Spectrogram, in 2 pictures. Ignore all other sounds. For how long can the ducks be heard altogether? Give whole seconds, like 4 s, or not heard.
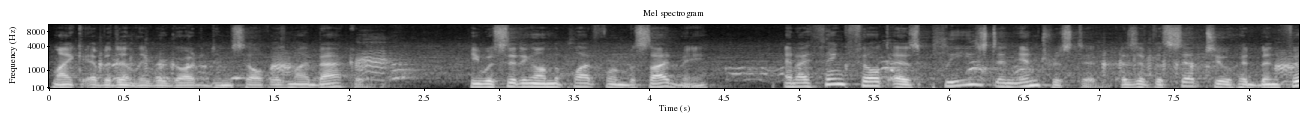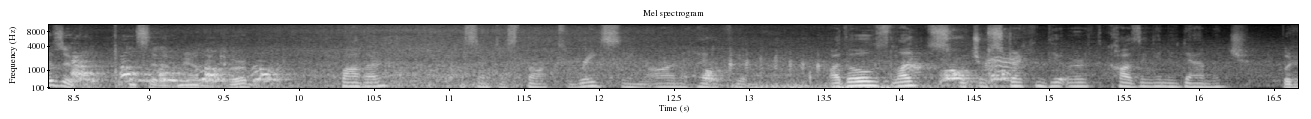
5 s.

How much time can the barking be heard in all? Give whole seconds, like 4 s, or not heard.
8 s.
